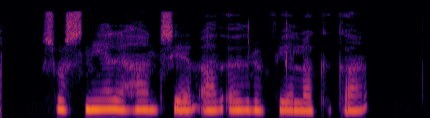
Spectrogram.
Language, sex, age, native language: Icelandic, female, 14, Icelandic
